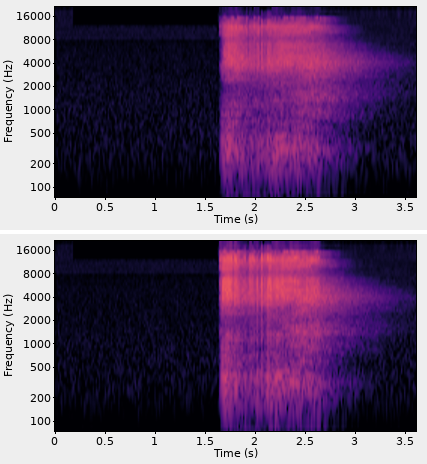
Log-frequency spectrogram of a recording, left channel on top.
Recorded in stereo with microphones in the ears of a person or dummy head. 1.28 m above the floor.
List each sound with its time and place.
1.6 s a squeak: 60° right (ahead or behind), 0.7 m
